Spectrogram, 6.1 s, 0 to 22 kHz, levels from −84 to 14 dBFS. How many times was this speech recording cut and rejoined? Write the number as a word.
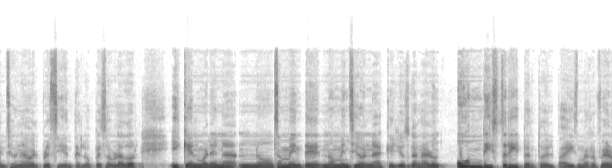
one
